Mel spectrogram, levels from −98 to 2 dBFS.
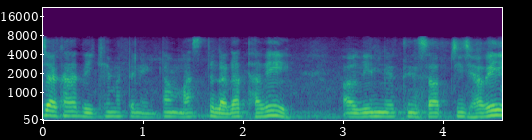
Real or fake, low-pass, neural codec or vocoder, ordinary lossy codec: fake; none; codec, 16 kHz, 4 kbps, FreqCodec, smaller model; none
